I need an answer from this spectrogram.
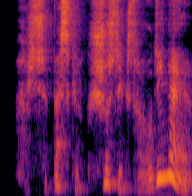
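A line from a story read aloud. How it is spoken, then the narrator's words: Murmuring. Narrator (French): murmura-t-elle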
